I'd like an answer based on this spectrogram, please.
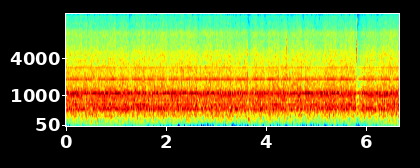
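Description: Tractor and planter running steadily: an even rush with a constant high whine.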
